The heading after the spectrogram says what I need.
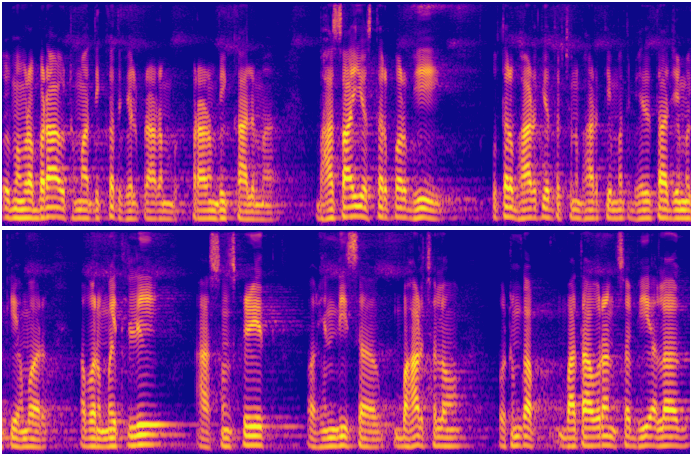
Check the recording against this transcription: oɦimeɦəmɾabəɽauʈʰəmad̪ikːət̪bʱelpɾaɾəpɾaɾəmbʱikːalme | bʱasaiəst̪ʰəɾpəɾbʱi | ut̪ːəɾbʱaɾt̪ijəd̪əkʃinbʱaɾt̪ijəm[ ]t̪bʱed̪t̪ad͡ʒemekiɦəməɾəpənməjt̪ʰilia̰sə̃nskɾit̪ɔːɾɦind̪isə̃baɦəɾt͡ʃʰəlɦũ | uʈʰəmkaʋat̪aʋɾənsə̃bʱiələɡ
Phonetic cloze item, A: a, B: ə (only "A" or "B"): B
